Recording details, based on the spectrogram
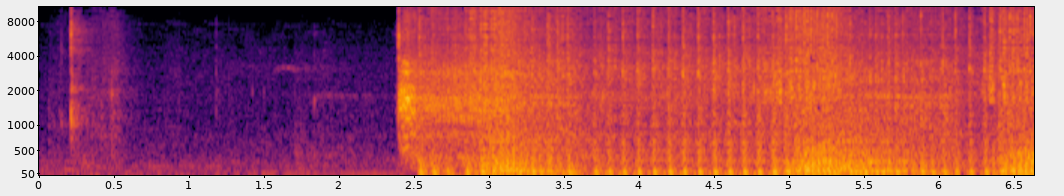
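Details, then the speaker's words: IGM Street 160cc Chinese motorcycle revving: harsh buzzing rattle like a phone vibrating on a wooden table, pulsing as revs climb; caused by loose engine mount bolts. "ok presenta un problema de un ruido terrible a la hora que nosotros aceleramos el ruido es tan idéntico a un teléfono cuando está vibrando encima de una mesa de madera tal y cual"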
